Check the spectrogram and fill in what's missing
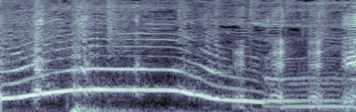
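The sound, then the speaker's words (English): A person voices a long, mournful whale-like call: a loud, sustained tone that swells upward, holds, then slides down into a lower hum, all within about two seconds. “I can't do a whale noise. That's your whale?”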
